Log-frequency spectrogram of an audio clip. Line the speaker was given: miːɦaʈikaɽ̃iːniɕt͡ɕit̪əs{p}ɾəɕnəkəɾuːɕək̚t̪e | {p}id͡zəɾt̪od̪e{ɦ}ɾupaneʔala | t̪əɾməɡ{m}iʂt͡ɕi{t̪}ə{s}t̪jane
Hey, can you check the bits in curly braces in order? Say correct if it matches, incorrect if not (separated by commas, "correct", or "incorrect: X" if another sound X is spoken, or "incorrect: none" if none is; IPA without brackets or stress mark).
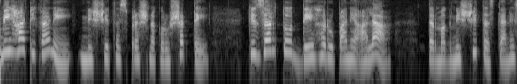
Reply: correct, incorrect: k, correct, incorrect: n, correct, correct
